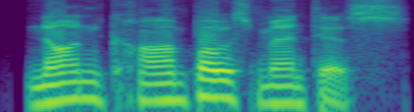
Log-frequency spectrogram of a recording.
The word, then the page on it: non compos mentis: American English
